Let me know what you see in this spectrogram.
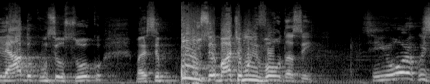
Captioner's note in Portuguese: pow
